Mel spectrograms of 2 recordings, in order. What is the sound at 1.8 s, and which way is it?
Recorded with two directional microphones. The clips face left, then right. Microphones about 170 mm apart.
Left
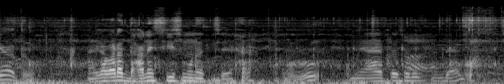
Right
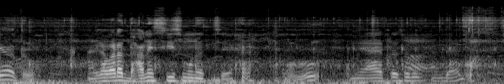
Speech, 15° right (ahead or behind).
